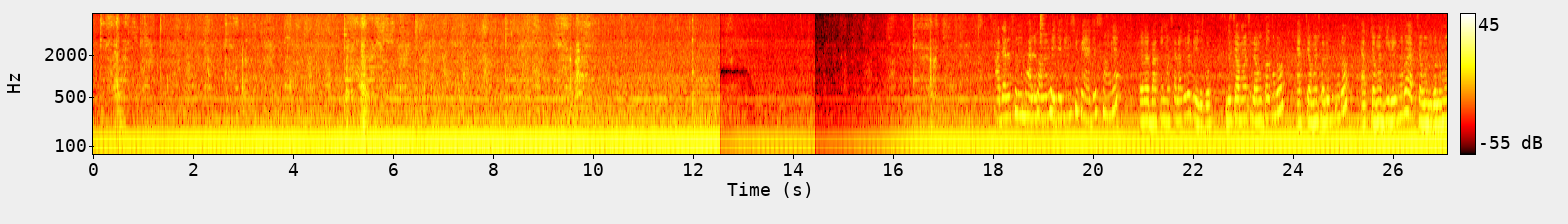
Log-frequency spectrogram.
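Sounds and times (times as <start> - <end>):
metal spatula scraping pan: 0.0 - 10.3, 15.0 - 18.0
onions sizzling in oil: 0.0 - 25.0.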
